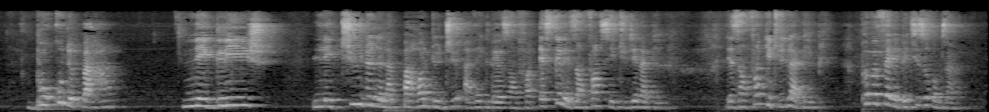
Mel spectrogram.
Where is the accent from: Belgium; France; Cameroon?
Cameroon; Chez nous, au Cameroun, on commence à te préparer le cuit.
